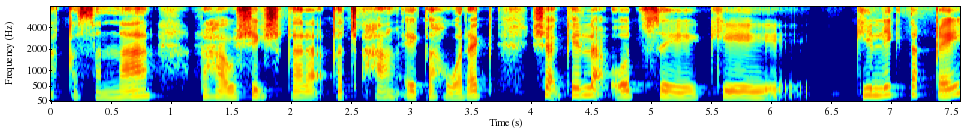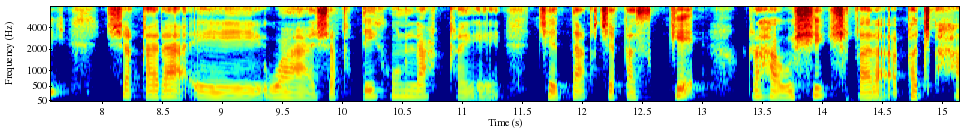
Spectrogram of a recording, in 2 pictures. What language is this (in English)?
Sacapulteco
